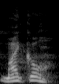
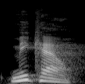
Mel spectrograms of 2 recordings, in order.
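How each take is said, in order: First: The name sounds like the English name Michael. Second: The name sounds unlike the English name Michael. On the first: "I've heard it pronounced Michael" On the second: "I'm going to pronounce it that way"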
